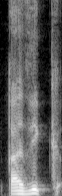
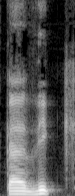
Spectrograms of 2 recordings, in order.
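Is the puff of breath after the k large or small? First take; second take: large; small. First: The final k releases a large burst of breath. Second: The final k releases a small puff of breath. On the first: The speaker calls it wrong. "ah jangan seperti itu. Kecil saja" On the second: The speaker calls it right. "Seperti memercik begitu, tapi kecil saja percikannya"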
